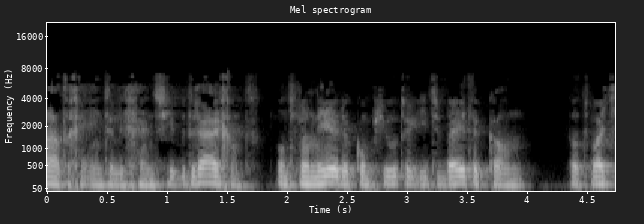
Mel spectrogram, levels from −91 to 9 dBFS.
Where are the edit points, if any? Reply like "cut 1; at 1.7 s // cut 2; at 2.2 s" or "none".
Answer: cut 1; at 1.9 s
